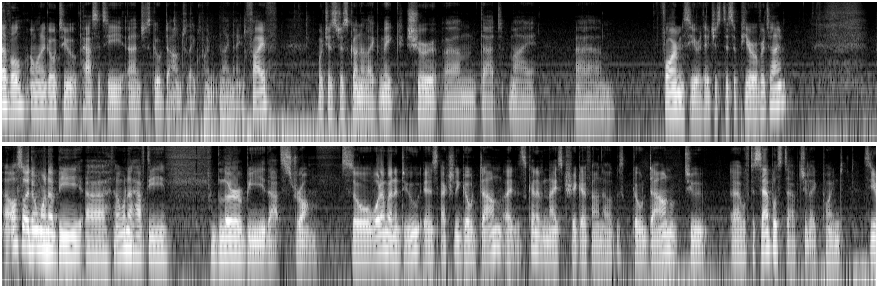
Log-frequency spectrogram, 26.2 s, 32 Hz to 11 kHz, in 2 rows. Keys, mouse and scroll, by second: 1.1-1.6 drag, 1.8-2.3 drag, 4.4 click, 4.6 1, 5.0-6.5 drag, 9.5 middle click, 9.8-10.8 drag, 11.2-11.6 drag, 12.5 click, 13.0-13.5 drag, 13.6-14.2 middle drag, 16.9 click, 21.5-22.0 drag.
